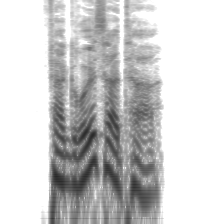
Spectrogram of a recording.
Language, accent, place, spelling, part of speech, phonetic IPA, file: German, Germany, Berlin, vergrößerter, adjective, [fɛɐ̯ˈɡʁøːsɐtɐ], De-vergrößerter.ogg
- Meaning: inflection of vergrößert: 1. strong/mixed nominative masculine singular 2. strong genitive/dative feminine singular 3. strong genitive plural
